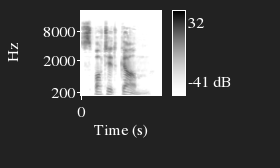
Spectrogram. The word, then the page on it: spotted gum: British English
